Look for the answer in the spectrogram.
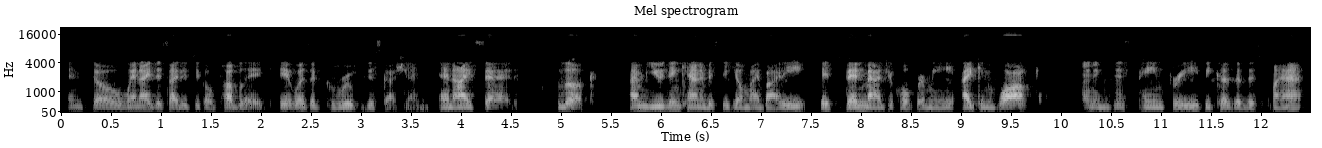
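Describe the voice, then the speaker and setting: An assertive American woman tells personal stories in a candid, emphatic style. Her voice is husky with plenty of fry. It comes through thin, phone-like audio. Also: a bass voice. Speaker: round table guest, cannabis advocate. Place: remote audio chatroom call. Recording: roomy, tinny phone-like audio.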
